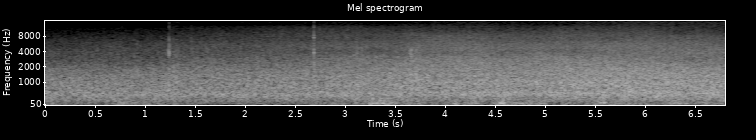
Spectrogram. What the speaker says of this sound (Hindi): नीचे जो नदी बह रही है इसका नाम है स्पीति रिवर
